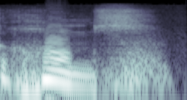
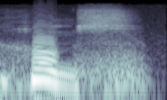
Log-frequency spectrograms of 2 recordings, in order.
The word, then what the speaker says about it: Holmes: With a character of Sherlock Holmes. This story is narrated, N-A-R-R-A-T-E-D, narrated. This story is narrated by Dr. Watson. Dr. Watson. He was a friend of Holmes. இந்த ஹோம்ஸில் எல்லாம் உச்சரிக்க கூடாது, ஆனால் எழுதணும்.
